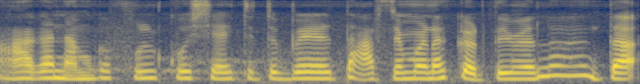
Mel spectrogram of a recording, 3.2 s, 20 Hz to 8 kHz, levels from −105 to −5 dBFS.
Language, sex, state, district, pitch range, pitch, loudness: Kannada, female, Karnataka, Chamarajanagar, 220-245 Hz, 230 Hz, -17 LUFS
